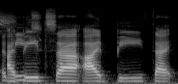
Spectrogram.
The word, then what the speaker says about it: Ibiza: Speaking of exciting, you went to, I pronounce it, it always sounds weird when I say it, but Ibiza? Yes, Ibiza.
